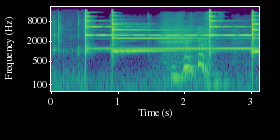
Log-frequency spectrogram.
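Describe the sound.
A solid bicycle bell, a model called the Ding Dong, is rung four times at an uneven pace, each strike loud with a bright metallic tone that rings on. A voice briefly murmurs between the rings.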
